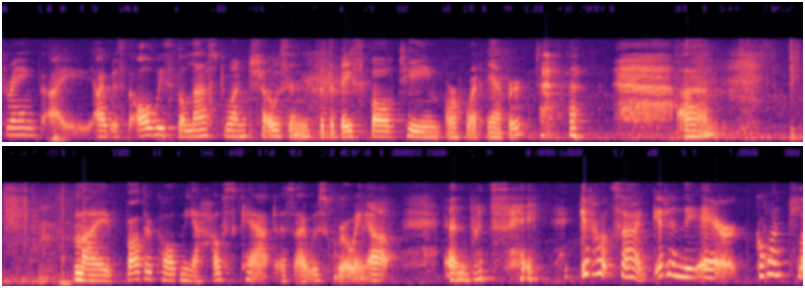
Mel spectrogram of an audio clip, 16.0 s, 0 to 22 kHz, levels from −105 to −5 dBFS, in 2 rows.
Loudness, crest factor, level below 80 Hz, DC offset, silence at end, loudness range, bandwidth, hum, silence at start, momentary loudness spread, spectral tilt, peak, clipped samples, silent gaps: -19 LUFS; 18 dB; -64 dBFS; under 0.1%; 0 s; 3 LU; 7.8 kHz; none; 0 s; 13 LU; -6 dB/octave; -2 dBFS; under 0.1%; none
